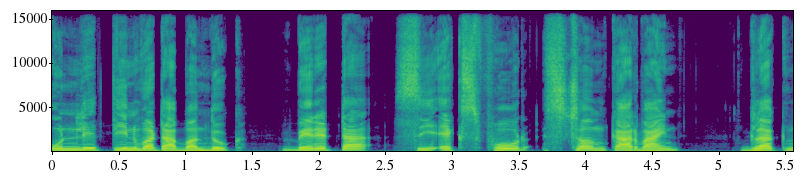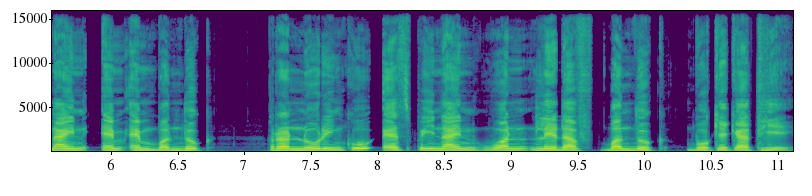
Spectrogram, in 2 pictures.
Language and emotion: Nepali, neutral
